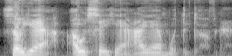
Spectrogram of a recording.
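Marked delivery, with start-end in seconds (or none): 1.3-2.3 whisper. Acted. Brother declaring loyalty.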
